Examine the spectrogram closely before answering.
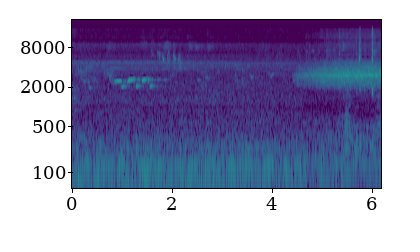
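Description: Outdoor yard ambience with a steady low background hum and a few short bird chirps about a second in. A steady high insect buzz swells in during the second half.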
